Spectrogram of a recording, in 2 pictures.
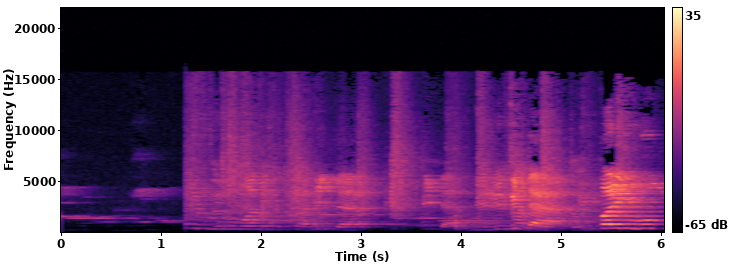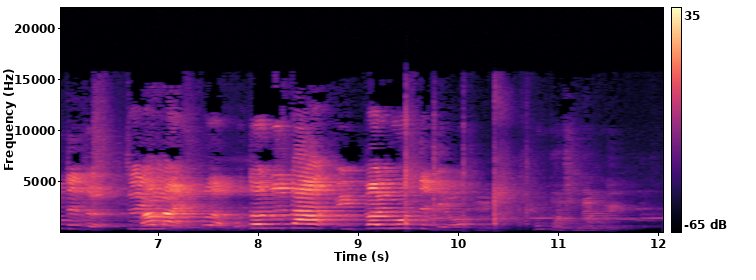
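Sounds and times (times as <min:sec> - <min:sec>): child talking: 0:01.3 - 0:10.3.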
